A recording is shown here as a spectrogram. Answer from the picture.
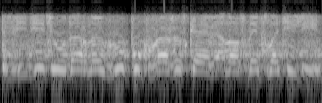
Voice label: fly, dialogs russian; War Thunder; midway

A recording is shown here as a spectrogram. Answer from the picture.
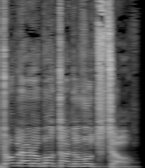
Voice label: Speech Quick Commands Good Game Ship, PL; World Of Warships

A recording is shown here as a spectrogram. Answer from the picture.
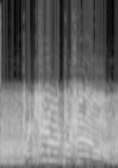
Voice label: bailout, mood high, speech ru; War Thunder

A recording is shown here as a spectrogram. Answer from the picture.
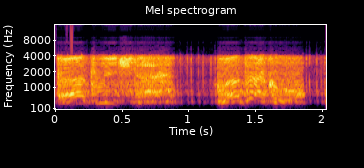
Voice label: dialogs russian; War Thunder

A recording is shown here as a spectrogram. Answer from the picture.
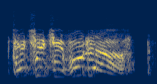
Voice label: damaged water, speech cze, mood med; War Thunder

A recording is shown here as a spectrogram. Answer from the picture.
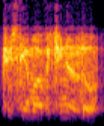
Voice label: near waypoint mood low, speech it; War Thunder

